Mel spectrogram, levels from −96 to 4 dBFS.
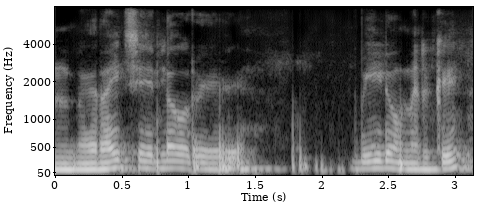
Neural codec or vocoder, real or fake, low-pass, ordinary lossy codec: codec, 16 kHz, 4 kbps, X-Codec, HuBERT features, trained on general audio; fake; none; none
